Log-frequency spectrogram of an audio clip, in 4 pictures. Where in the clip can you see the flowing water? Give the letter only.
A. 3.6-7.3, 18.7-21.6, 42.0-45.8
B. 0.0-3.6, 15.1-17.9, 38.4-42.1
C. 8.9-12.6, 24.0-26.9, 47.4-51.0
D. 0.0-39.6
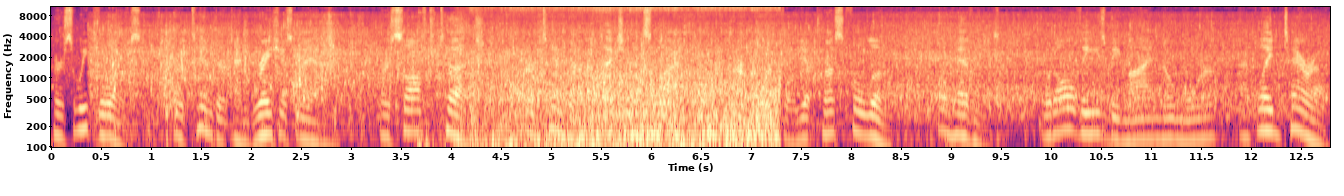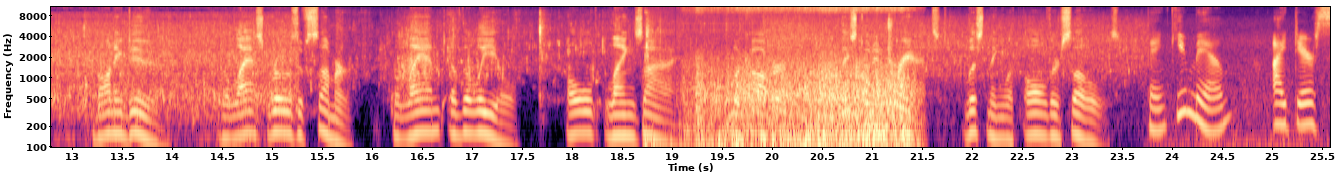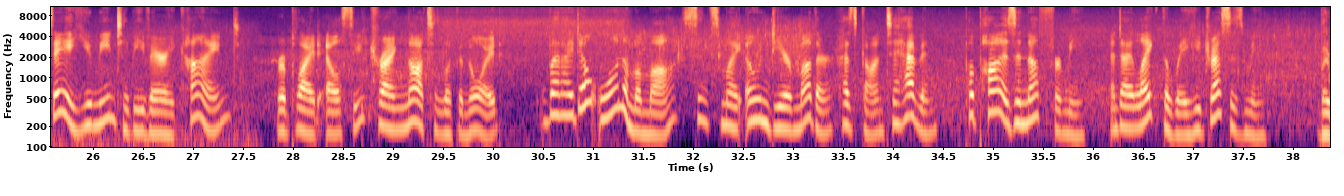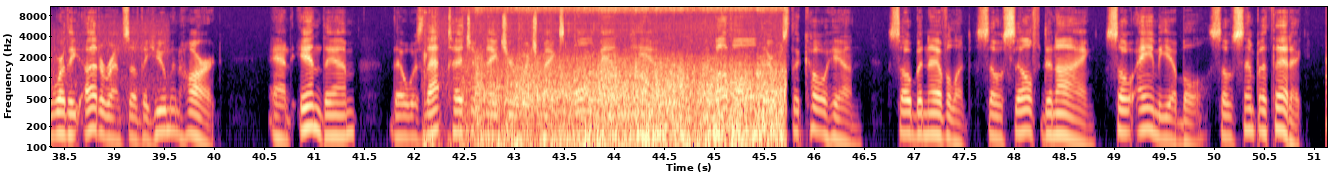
D.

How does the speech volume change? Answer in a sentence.
The volume of the talking stays about the same.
